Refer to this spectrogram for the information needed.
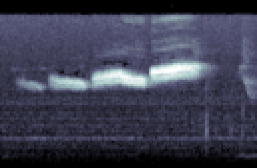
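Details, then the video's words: Black-throated blue warbler singing three drawn-out buzzy notes, each a step higher than the last, ending on the highest and longest buzz, over a faint steady low hum. "Reinita Azulada"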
